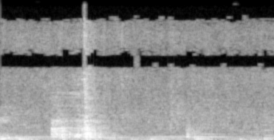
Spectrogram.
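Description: Halved cherry tomatoes tipped into a pan of hot olive oil and garlic. There is a sudden burst of sizzling and pan clatter about half a second in, then a quieter steady sizzle.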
